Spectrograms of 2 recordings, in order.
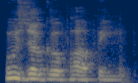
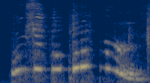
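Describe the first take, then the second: First: Said in the usual way. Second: High pet voice. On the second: Real, not acted. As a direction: coo it way up high to the dog. Talking to the dog.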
